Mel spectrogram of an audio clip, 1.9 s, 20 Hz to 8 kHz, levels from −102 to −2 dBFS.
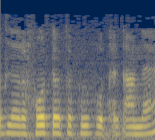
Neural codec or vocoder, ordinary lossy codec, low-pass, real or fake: codec, 16 kHz, 0.5 kbps, FunCodec, trained on LibriTTS, 25 frames a second; MP3, 24 kbps; 7.2 kHz; fake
